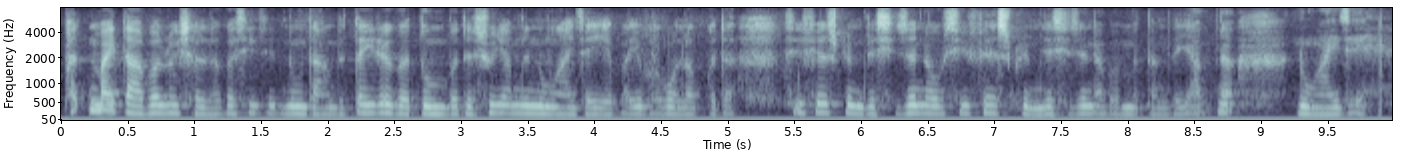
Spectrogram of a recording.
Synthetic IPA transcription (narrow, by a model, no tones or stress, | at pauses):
pʰɐt̚majtabɐlojsʰɐlːɐɡɐsizinuŋdaŋdɐtɐjɾɐɡɐtumbɐdɐsujamnɐnuŋːajd͡ʒɐjebɐːjukʰaɡolɐk̚pɐdɐ | sipʰeskɾimdɐsizɐnɐwsipʰeskɾimdɐsizɐnɐbɐmɐtɐmdɐja̰mnɐ | nuŋajza̰j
